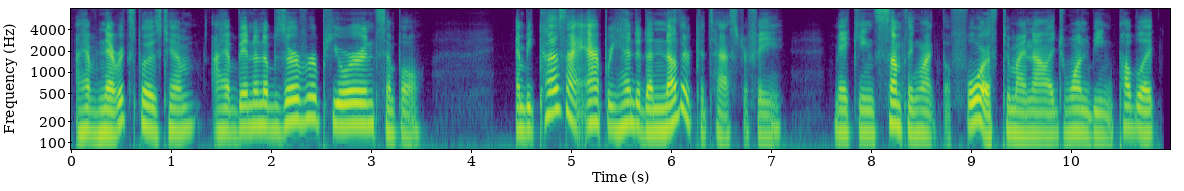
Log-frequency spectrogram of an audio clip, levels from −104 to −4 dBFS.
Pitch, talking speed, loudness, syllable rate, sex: 165 Hz, 160 wpm, -21 LUFS, 5.7 syllables/s, female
